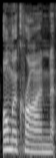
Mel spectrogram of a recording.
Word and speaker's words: Omicron: It's all about the Omicron latest variant.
